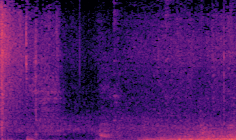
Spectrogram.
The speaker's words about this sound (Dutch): De deur gaat dicht. En waarschijnlijk klinkt dit heel erg hol. Ik sta nu in de lift. Je hoort hem piepen en kraken.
